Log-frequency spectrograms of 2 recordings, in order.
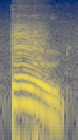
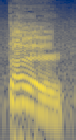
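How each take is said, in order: Both takes have the same delivery.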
